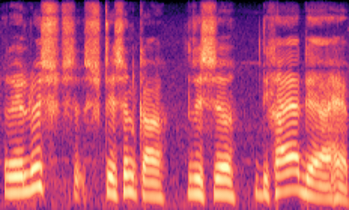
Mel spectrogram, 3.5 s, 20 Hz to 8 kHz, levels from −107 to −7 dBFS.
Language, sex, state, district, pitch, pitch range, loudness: Hindi, male, Himachal Pradesh, Shimla, 180 Hz, 165-195 Hz, -14 LUFS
